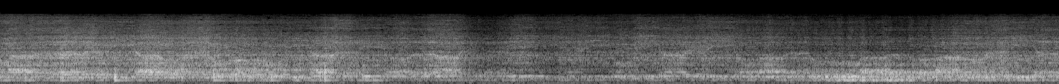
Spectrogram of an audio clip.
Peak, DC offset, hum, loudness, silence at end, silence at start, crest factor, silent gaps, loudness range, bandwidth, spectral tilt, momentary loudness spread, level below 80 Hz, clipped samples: -2 dBFS; under 0.1%; none; -19 LUFS; 0 s; 0 s; 18 dB; none; 7 LU; 11.5 kHz; -4.5 dB/octave; 9 LU; -48 dBFS; under 0.1%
